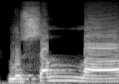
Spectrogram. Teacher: جی آگے وقف، مسمى، اب یہاں پہ وقف کی صورت میں اس کے اوپر کھڑی لگ جائے گی، مسمى ہے تو تنوین لگی ہوئی، تو تنوین کو لمبا نہیں کرتے، لیکن یہاں پہ جب وقف کریں گے تو تنوین ختم ہو جائے گی، حرکت رہ جائے گی، زبر آ جائے گی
